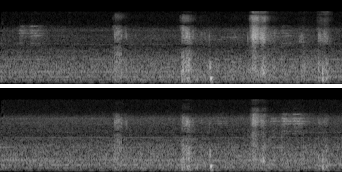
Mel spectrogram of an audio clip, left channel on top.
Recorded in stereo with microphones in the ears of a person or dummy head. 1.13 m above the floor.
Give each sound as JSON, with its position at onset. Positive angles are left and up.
{"t": 1.1, "sound": "footsteps", "side_deg": 15}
